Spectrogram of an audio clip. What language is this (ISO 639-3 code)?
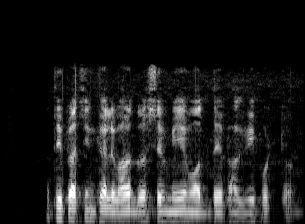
ben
